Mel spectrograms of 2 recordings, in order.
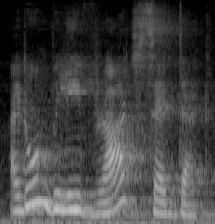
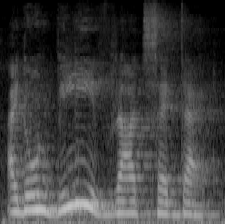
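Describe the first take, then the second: First: The word Raj carries the main stress. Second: The word believe carries the main stress. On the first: Someone else may have said it. "It could be someone else, but not Raj" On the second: The speaker cannot believe such a thing was said. "it is about a disbelief. I can never believe Raj would say that"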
